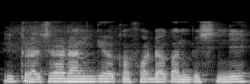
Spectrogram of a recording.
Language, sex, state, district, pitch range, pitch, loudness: Telugu, male, Andhra Pradesh, Sri Satya Sai, 115-130 Hz, 125 Hz, -14 LUFS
